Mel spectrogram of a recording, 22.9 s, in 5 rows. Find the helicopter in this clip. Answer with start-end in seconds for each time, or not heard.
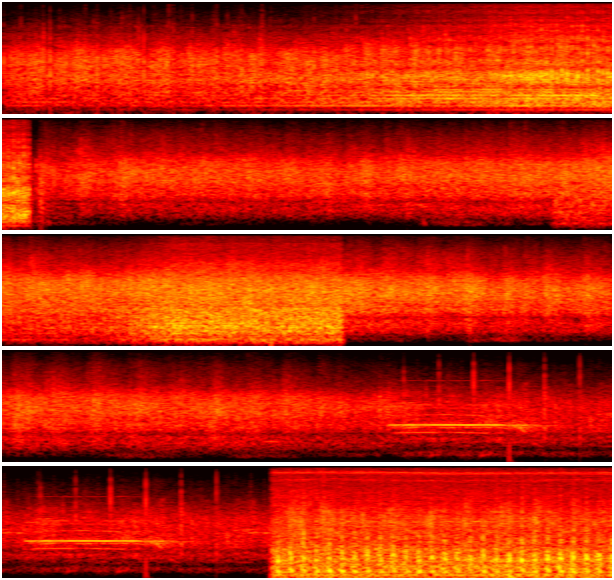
0.0-4.8, 8.7-11.8, 20.3-22.8.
